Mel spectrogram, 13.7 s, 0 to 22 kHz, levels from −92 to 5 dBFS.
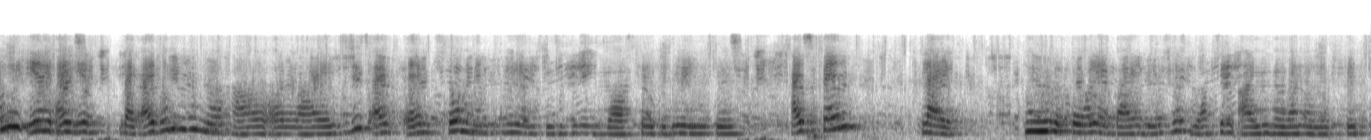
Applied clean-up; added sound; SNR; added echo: neural separator model SepFormer DNS4.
